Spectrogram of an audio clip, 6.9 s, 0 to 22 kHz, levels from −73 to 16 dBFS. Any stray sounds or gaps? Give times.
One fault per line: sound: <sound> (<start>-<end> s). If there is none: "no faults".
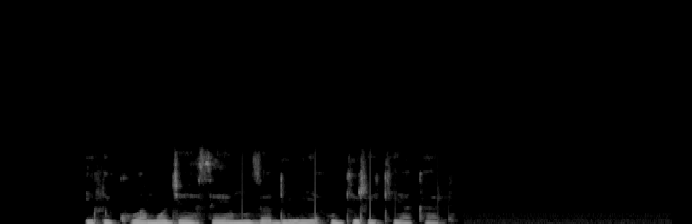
no faults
